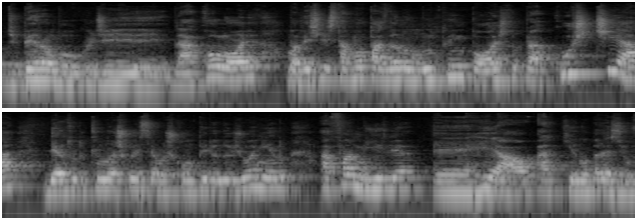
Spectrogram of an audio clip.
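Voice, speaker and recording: A man with a Brazilian accent giving an informal history exam-prep lesson as a teacher, colloquial and often checking in with short tag questions. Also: high voice. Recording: echoey room.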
